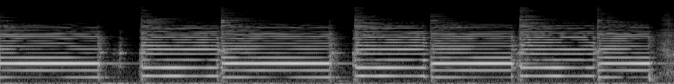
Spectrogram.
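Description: Guitar notes picked quickly with alternating down and up strokes, a steady run of about eight clean, ringing tones played alone and close up.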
